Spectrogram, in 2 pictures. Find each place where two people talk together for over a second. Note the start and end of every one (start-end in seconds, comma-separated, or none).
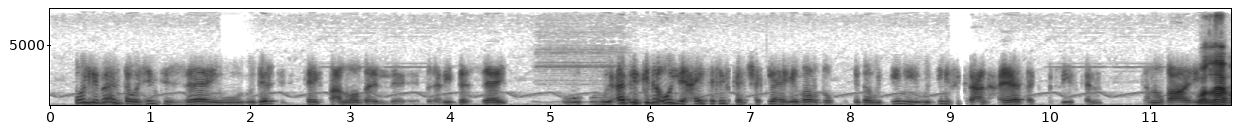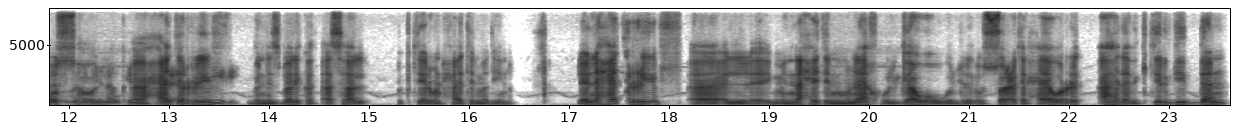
11.5-13.4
